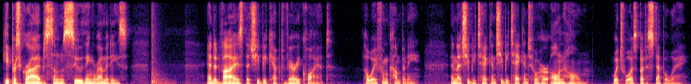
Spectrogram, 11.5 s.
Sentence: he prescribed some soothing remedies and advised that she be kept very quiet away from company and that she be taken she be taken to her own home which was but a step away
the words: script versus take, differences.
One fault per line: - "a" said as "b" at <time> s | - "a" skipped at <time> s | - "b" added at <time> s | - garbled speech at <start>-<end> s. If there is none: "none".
none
